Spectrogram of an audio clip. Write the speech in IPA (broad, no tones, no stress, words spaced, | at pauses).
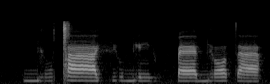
bʲɔ̤ǀaː fʲubʲɛnʲo̤ k͡pæ bʲɔta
